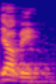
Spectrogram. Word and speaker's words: Yahvé: No hay consonantes en hebreo, entonces al ponerle sonido se lee Yahvé.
